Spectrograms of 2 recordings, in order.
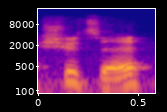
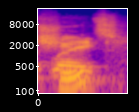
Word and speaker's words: Schütze: it in German, like it's like Schütze. It's not shoots. Like, I call it shoots too. Yeah, that's what I would call it. But like, since it's a German word, like if you're actually pronouncing it, it'd be like Schütze.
